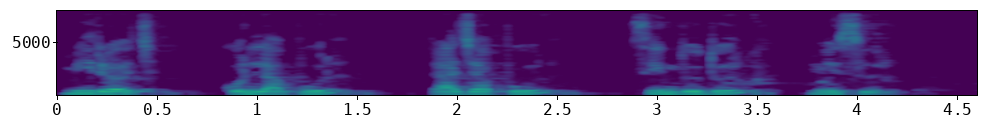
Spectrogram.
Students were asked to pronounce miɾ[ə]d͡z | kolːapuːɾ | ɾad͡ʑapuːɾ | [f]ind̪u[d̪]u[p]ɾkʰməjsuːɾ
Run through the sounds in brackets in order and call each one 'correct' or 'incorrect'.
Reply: correct, incorrect: s, correct, incorrect: none

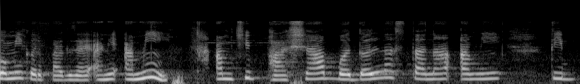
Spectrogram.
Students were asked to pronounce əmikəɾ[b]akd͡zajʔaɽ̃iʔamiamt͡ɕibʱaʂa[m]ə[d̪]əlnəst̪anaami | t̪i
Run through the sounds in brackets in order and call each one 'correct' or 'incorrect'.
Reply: incorrect: p, incorrect: b, correct

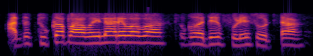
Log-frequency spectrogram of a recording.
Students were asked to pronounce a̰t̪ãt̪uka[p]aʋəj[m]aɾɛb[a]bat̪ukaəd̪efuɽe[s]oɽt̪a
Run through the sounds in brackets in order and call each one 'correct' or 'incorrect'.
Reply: correct, incorrect: n, correct, correct

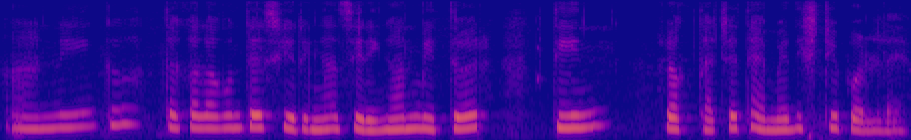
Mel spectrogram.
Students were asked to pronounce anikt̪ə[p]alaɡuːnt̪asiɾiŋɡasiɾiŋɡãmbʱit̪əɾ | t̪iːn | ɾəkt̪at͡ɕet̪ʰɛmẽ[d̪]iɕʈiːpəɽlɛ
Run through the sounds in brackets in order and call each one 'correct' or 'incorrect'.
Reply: incorrect: k, correct

